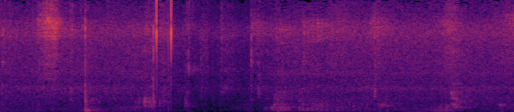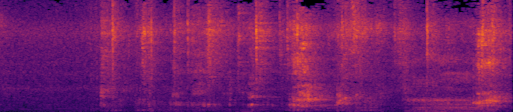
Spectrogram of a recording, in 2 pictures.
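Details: Boston Terrier; growl; tussling over a toy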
